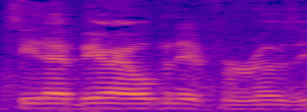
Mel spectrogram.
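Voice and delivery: ordinary talk

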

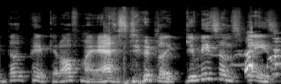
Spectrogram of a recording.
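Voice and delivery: loud and high, mock annoyed at a clingy friend; retelling telling a clingy friend to back off, loud and exasperated; exasperated outburst. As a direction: shove him off with your voice, half laughing. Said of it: "I was like".

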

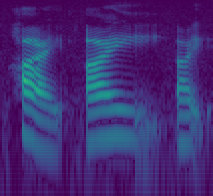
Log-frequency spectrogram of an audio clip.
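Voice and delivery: nervous halting start, repeating I; stammering. A narrator's reading. Pledge stammering to the sorority girl at the door. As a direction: trip over the first words, flustered. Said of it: "I stammered".

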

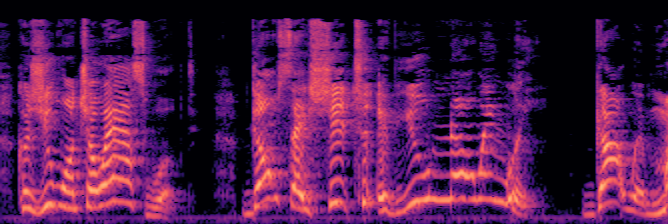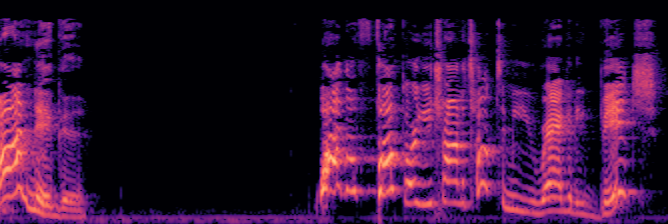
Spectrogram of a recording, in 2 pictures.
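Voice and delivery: firing off the question in outrage; angry rant. Real, not acted. Ranting at side woman.

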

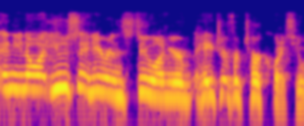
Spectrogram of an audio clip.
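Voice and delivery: acted anger. Painter storming off from partner, high indignant scolding. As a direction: raise the pitch and scold.

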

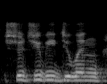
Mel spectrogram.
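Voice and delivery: usual speaking voice

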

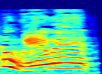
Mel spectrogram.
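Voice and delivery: high, loud laughter over the words; real laugh, high. Real, not acted.

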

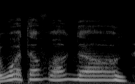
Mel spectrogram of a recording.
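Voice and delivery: high startled cry, held back in volume. Retold or imitated. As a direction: sound caught off guard by a tackle. Retold being tackled.

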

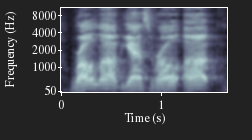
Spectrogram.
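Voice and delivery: loud cheer. Real, not acted. Cheering someone joining.

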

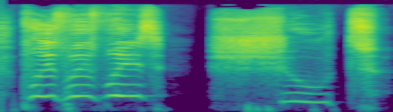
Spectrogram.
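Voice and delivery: put-on high, softened child's pleading; pleading kid. Recalling herself as a kid, high pleading voice. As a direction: beg like a hopeful kid, then deflate. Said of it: "I used to, as a kid, be like".

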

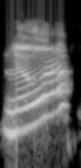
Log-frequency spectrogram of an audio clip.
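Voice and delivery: high, bright excited hello; excited greeting. Real, not acted. Excited reunion greeting on podcast.

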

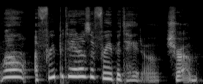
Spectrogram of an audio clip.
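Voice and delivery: quick, high-pitched mock matter-of-fact reply; imitated retort. Podcaster voices Kelly answering Shrub about potatoes, high mock retort. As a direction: toss it back high and fast.

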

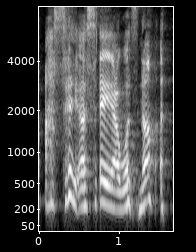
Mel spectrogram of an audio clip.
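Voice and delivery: usual speaking voice

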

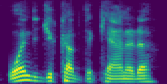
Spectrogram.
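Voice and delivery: ordinary talk

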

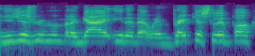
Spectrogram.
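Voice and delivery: ordinary delivery

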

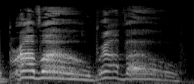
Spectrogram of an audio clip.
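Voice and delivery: high, bright cheering bravo, second one fading; mock bravo yell. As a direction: imitate dad jumping up to cheer the cast. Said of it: "performance and yell".

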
